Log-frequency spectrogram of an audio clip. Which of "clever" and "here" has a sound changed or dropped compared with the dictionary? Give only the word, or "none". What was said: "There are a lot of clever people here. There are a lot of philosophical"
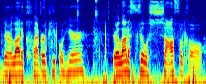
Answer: none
